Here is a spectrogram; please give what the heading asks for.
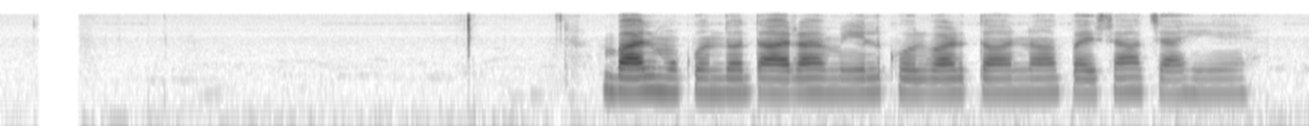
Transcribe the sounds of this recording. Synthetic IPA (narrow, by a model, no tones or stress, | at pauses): baːlmukũnd̪ot̪aːɾameːlkʰoːlʋaːɾt̪ənəpəɪsat͡ʃaːɦie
